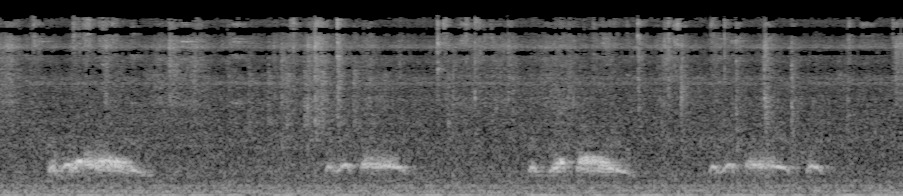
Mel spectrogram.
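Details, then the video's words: Spotted dove, a caged pet, singing the "thổ chạm đồng" coo style: four evenly spaced soft, hollow coo phrases about two seconds apart, each with a stressed swelling note, over low hum. "Cu thổ chạm đồng"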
